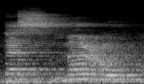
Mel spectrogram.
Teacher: Tasma'u jangan diganti dengan hamzah. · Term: ain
